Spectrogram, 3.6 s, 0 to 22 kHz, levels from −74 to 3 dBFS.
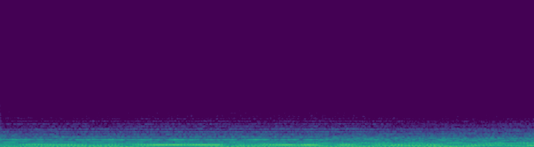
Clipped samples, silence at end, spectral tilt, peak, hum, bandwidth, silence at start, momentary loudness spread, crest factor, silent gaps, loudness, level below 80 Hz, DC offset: under 0.1%; 0 s; -11 dB/octave; -12 dBFS; none; 4.9 kHz; 0 s; 2 LU; 12 dB; none; -25 LUFS; -38 dBFS; 1%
